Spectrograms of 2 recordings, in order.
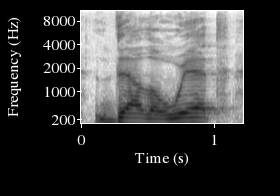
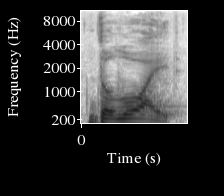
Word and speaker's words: Deloitte: the way I know it looks like it's spelled della wit or some kind of French name I used to work for the American Institute of Certified Public Accountants trust me it's pronounced Deloitte anyways she started her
